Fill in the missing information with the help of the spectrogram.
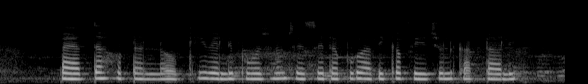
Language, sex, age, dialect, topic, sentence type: Telugu, female, 18-24, Utterandhra, banking, statement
